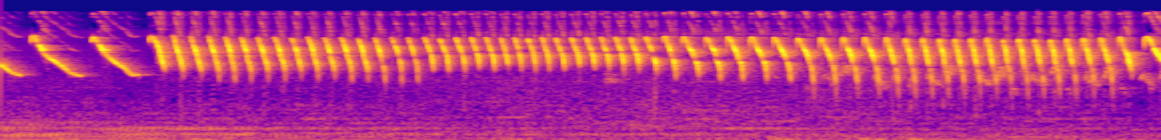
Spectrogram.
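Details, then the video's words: Canary song for training young canaries: two falling whistles open into a long, very fast buzzy trill of evenly repeated notes lasting nearly five seconds. "The Best Canary Singing For Training"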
